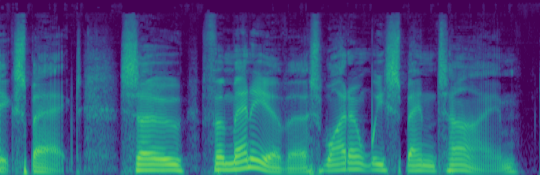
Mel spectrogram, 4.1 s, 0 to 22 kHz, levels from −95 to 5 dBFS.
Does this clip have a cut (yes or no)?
yes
